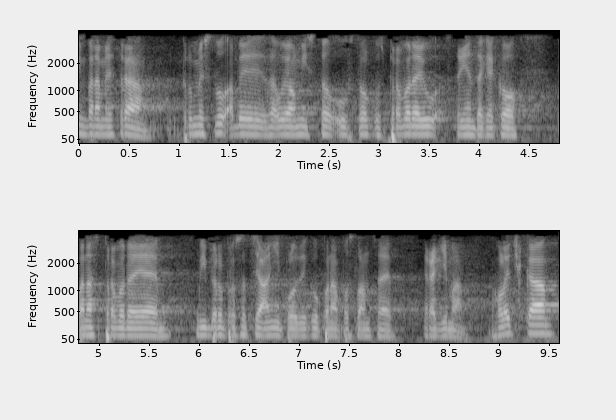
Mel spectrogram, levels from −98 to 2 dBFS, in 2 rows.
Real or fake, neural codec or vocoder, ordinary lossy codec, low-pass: real; none; MP3, 24 kbps; 3.6 kHz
